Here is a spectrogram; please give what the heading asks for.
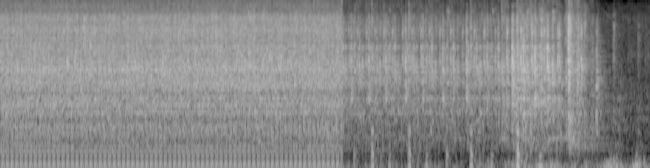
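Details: Old Montgomery Ward tiller with Briggs and Stratton engine, started outside after confirming good spark. Steady, even chug for a couple of seconds, then drops away to scattered clicks; running normally.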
